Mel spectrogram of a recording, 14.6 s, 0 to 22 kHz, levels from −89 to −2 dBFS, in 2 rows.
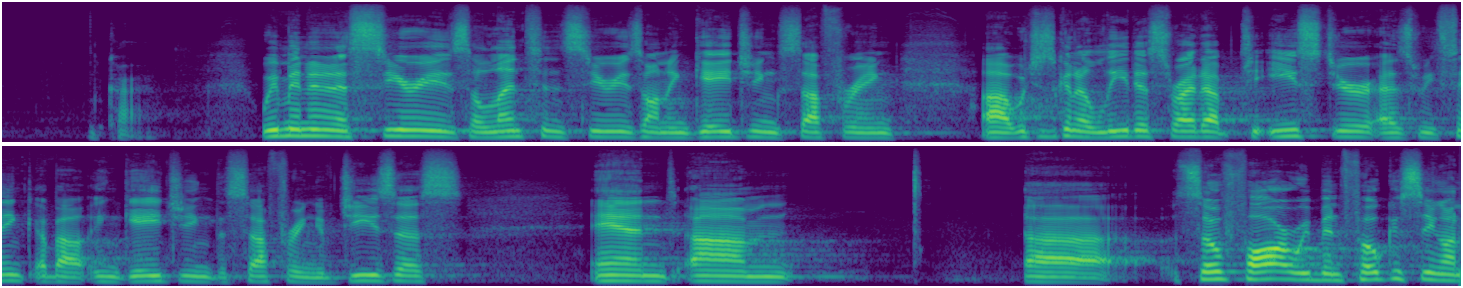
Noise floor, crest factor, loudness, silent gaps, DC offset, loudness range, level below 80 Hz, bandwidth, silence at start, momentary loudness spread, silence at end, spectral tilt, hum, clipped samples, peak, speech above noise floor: -66 dBFS; 20 dB; -24 LUFS; none; under 0.1%; 4 LU; under -90 dBFS; 20 kHz; 0.6 s; 11 LU; 0 s; -3.5 dB/octave; none; under 0.1%; -6 dBFS; 41 dB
